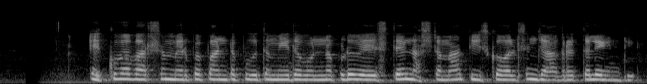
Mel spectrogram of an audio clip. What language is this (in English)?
Telugu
